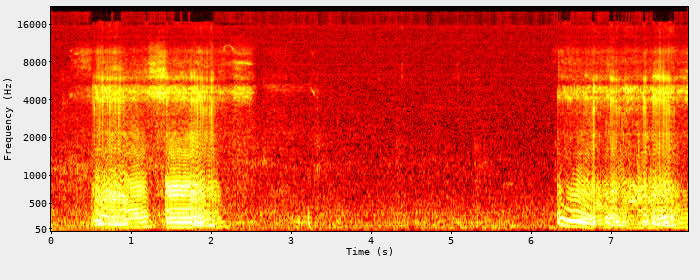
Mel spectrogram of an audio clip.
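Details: Sleeping Cavalier King Charles Spaniel dog snoring: fluttering, buzzy snores in short bursts separated by a quiet pause; dog snoring.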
